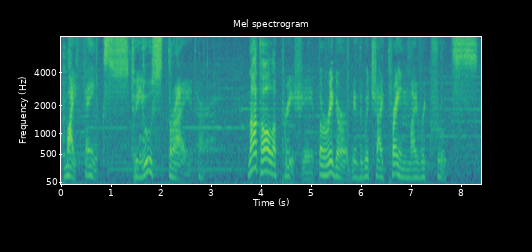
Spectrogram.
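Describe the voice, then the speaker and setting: Man acting out stern serpent game character, snake voice, hissed sibilants, slow archaic delivery, faint music. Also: medium pitch, big pitch swings, a bit bright. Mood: stern, measured. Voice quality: hissed, drawn-out S sounds. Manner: slow, formal, archaic phrasing. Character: stern serpent-like recruit trainer with a hissing snake voice. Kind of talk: video game dialogue read aloud in character.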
